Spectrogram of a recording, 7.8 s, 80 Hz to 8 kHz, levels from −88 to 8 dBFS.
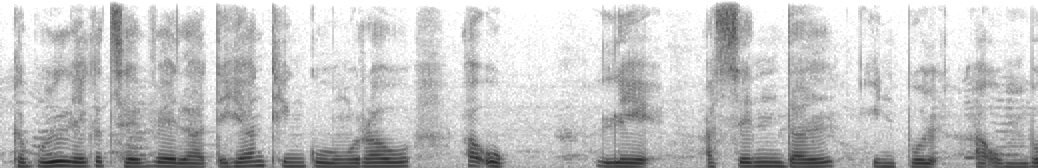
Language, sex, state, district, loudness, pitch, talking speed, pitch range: Mizo, female, Mizoram, Aizawl, -16 LUFS, 180 Hz, 160 wpm, 170-190 Hz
